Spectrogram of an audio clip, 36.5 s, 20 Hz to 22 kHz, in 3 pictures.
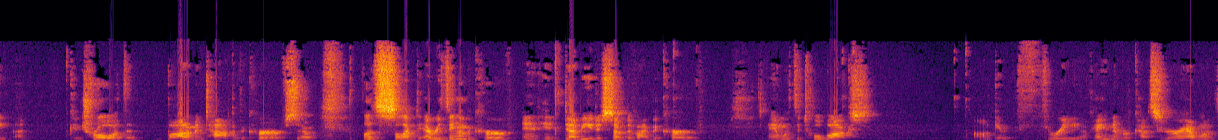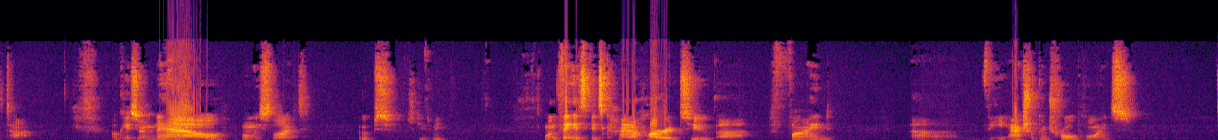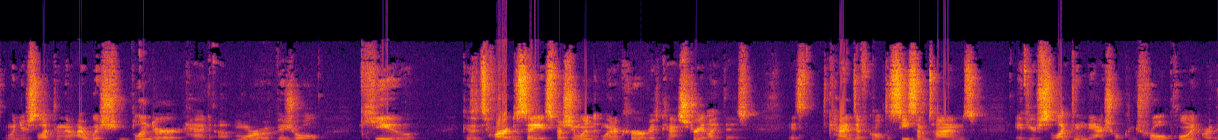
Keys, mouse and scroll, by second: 3.8 a, 3.9 a, 5.7 w, 8.9 click, 9.6 click, 13.9 right click, 15.1 click, 17.3 super+z, 18.1 right click, 19.7 click, 26.6 super+z, 27.8 shift+middle click, 28.5-29.0 scroll up 2, 29.3-29.7 scroll up 2, 32.9 right click, 33.3-33.7 scroll down 2, 34.8 shift+middle click.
